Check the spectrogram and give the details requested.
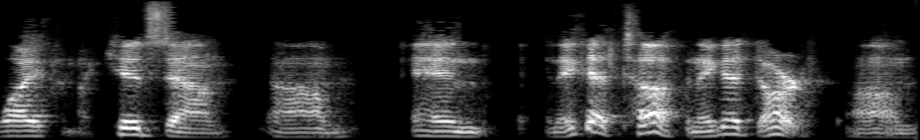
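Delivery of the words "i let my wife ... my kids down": plain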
